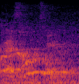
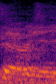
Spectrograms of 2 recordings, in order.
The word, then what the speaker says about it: pescatarian: Oh, Presbyterian. okay. How do you say it? Yes, just fish. Pescatarian.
